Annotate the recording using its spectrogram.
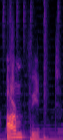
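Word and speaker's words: armpit: আই টি আর্ম পিট এখানে আর silent থাকবে অর্থাৎ উচ্চারিত হবে না আর্মফিট আর্মফিট অর্থ বগল বি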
